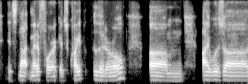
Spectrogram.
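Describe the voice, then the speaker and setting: In a very clean recording with a silent background, a man's fairly low voice has a dark, mellow tone and a dry, close sound with no echo. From Venezuela. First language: Spanish. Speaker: psychologist. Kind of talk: conference talk. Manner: halting, many fillers.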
